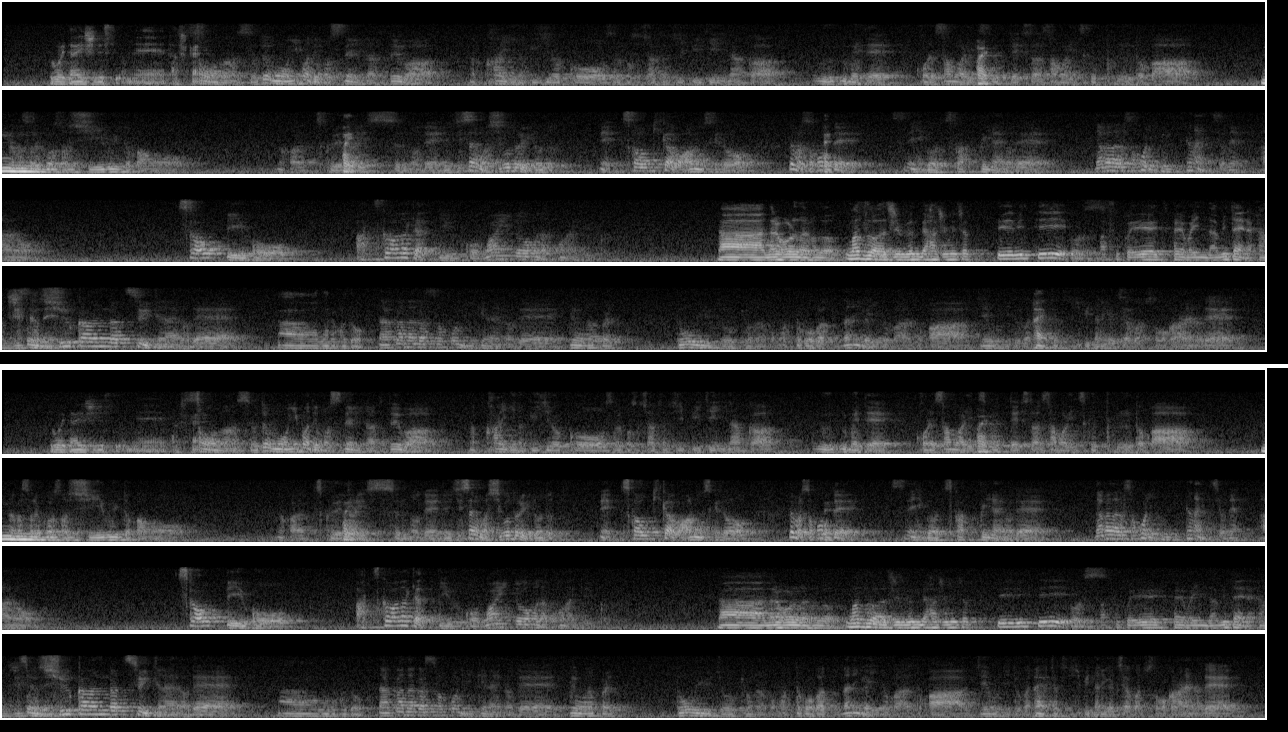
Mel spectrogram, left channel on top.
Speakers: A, on the left; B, on the right.
A: すごい大事ですよね。確かに。
B: そうなんですよ。でも今でもすでにな、例えば、なんか会議の議事録をそれこそチャット GPT になんかう埋めて、これサマリー作ってって言ったらサマリー作ってくれるとか、
A: はい。うん、
B: なんかそれこそ
A: うん、うんうん。
B: CV とかもなんか作れたりするので、
A: はい、
B: で、実際は仕事でいろいろとね、使う機会はあるんですけど、やっぱそこって常日頃使っていないので、
A: はい。
B: なかなかそこに行かないんですよね。
A: うん。
B: あの、使おうっていうこう、あ、使わなきゃっていうこうマインドがまだ来ないというか。
A: ああ、なるほど、なるほど。
B: うん
A: まずは自分で始めちゃってみて、
B: そうです。
A: あ、そこ AI 使えばいいんだ、みたいな感じですかね。
B: そうです。習慣がついてないので、
A: ああ、なるほど。
B: なかなかそこに行けないので、でもやっぱりどういう状況なのか全く分かって、何がいいのかとか、ジェムニーとかなんかチャット
A: はい。
B: GP 何が違うかちょっと分からないので、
